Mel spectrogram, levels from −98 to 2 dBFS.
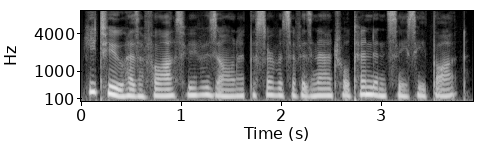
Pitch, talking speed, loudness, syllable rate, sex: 175 Hz, 260 wpm, -18 LUFS, 6.8 syllables/s, female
